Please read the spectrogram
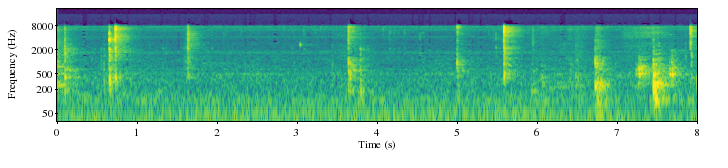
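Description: Quiet kitchen handling: a plastic squeeze bottle of mustard squirting onto raw chicken, with about seven short soft clicks and squelches scattered through.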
